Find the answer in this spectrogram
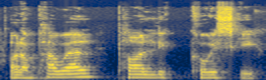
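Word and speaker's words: Paweł Pawlikowski: Do you want me to pronounce it? Powell Pawliszkowski. Close. Yeah, I think that's probably better than mine. I've gone Powell Pawlikowski.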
